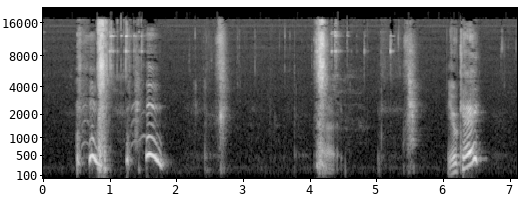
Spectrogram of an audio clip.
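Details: Shih Tzu dog sneeze fest: several short, snorting sneezes mixed with whines and soft vocal sounds; repeated sneezing.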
